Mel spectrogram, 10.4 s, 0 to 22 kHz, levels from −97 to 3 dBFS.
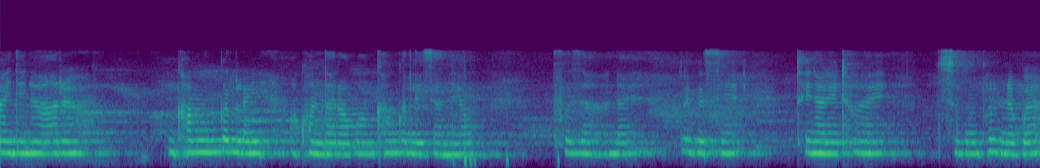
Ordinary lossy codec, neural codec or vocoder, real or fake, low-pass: none; none; real; 7.2 kHz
